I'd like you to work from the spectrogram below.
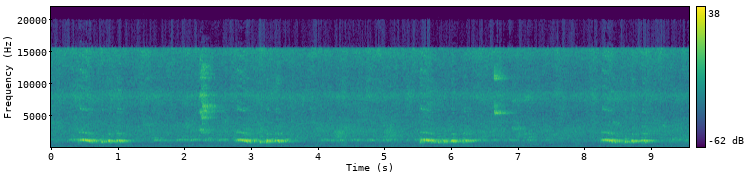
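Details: Zebra dove singing persistently in an unusual voice: four rippling, trilled coo phrases spaced about every two and a half to three seconds, linked by a thin sustained tone, with a faint click and low hum.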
